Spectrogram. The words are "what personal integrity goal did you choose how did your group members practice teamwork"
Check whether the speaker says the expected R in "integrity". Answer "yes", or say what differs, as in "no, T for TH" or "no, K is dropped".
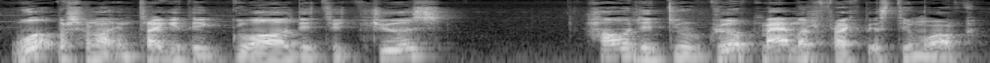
no, R is dropped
